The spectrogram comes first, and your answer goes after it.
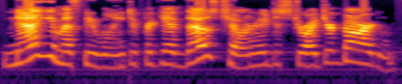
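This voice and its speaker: A woman voicing a kind older brother in a storybook, gently firm and patient as he teaches his sisters. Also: on the high side, animated, normal speed, low-quality recording. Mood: teaching.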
